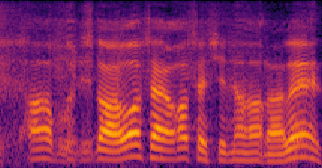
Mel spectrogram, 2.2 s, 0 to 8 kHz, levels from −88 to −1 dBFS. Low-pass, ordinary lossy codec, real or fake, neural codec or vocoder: none; none; fake; codec, 16 kHz, 0.8 kbps, ZipCodec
